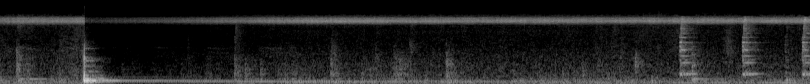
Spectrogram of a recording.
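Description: A sharp click about a second in, then the intro of a backing track: low sustained notes that swell in gently, with a few soft ticks, over a steady high-pitched whine.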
